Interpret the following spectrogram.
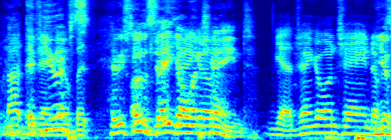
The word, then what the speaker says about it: Django: So, I don't think he's actually seen it because there's an entire scene in the movie about how the D is silent.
